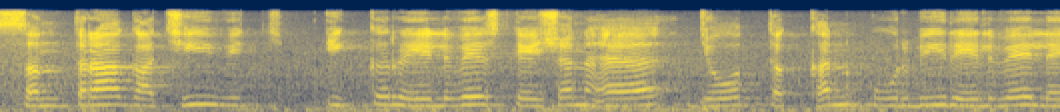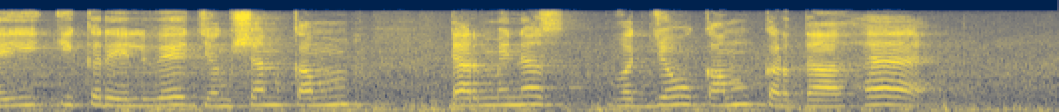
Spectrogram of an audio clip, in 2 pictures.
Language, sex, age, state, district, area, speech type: Punjabi, male, 45-60, Punjab, Kapurthala, urban, read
